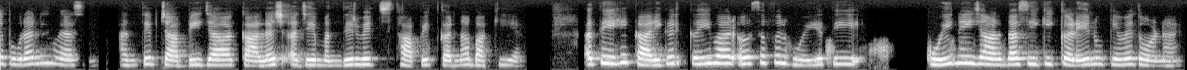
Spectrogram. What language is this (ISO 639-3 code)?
pan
